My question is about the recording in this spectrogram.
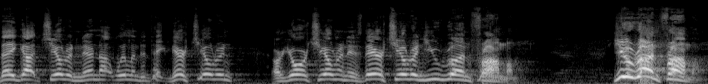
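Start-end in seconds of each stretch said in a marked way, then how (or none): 6.1-7.0 "run" hit hard and much louder; loud emphatic repeat. Shown as a demonstration. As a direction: punch it out at the congregation. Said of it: "I'll say it emphatically".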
